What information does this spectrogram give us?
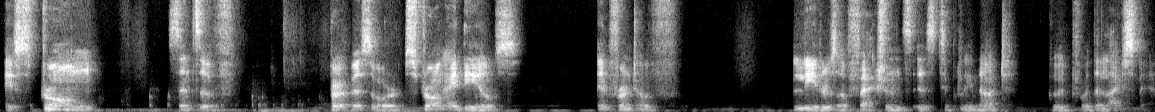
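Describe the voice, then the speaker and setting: Deep-voiced man playing an evasive character. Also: fairly even intonation, slow, long pauses, pushed and bright, rough recording. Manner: evasive, rambling, hedging. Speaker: player.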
